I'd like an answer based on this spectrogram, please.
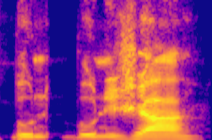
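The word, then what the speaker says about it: Bounedjah: I think it's Bunesha is how you pronounce his name.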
